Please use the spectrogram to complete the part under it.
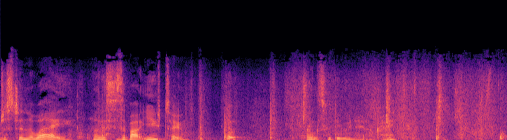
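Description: A woman speaks with emotion, close by.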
